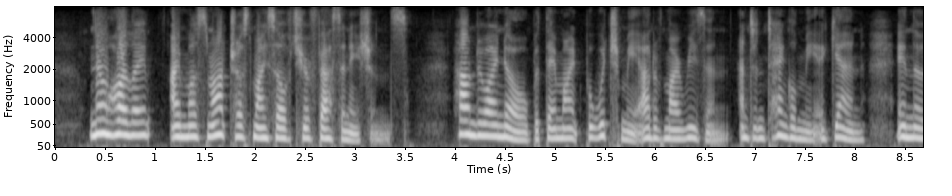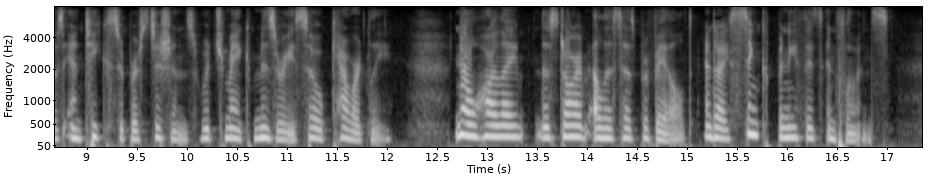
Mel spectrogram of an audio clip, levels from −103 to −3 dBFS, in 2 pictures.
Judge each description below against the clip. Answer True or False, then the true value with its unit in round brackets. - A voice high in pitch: True (210 Hz)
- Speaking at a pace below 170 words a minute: False (175 wpm)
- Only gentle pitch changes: False (3.7 semitones)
